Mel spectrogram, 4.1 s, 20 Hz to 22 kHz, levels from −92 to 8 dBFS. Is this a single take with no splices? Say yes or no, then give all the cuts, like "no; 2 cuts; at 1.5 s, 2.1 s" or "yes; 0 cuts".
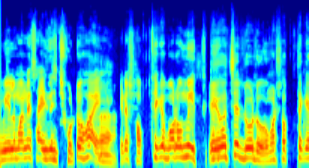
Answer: no; 1 cut; at 2.7 s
